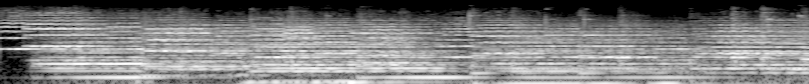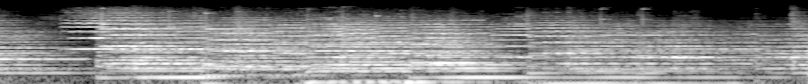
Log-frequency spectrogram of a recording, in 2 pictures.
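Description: A gentle, lyrical orchestral theme from the soundtrack of Igor Maslennikov's Sherlock Holmes and Doctor Watson films plays on its own, with sustained melodic lines over steady low harmonies, evenly loud throughout and with no voices.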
